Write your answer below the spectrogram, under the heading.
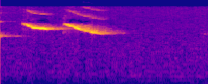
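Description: A finch gives two quick, very high, thin notes that slide slightly downward, ending in about half a second, over a faint quiet background.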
